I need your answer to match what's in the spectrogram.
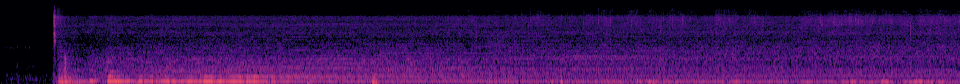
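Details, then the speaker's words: Electric fuel pump on a carbureted LS-swapped Fairmont, flushing fuel into a bucket before first start: it kicks on with a steady low hum and faint fluid rush, smooth and even. Some crud may have been flushed out, and the pump sounds healthy. "But fuel pump sounds good. Sounds healthy."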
